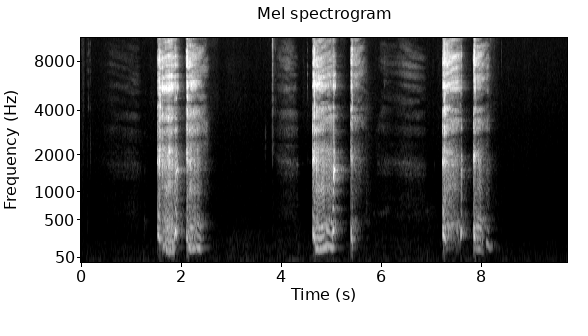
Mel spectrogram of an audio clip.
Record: three_cough_length: 9.7 s
three_cough_amplitude: 6962
three_cough_signal_mean_std_ratio: 0.36
survey_phase: beta (2021-08-13 to 2022-03-07)
age: 18-44
gender: Female
wearing_mask: 'No'
symptom_cough_any: true
symptom_runny_or_blocked_nose: true
symptom_fatigue: true
symptom_fever_high_temperature: true
symptom_headache: true
symptom_change_to_sense_of_smell_or_taste: true
symptom_loss_of_taste: true
symptom_other: true
symptom_onset: 4 days
smoker_status: Ex-smoker
respiratory_condition_asthma: false
respiratory_condition_other: false
recruitment_source: Test and Trace
submission_delay: 2 days
covid_test_result: Positive
covid_test_method: RT-qPCR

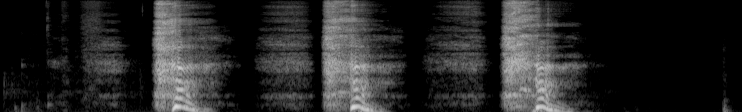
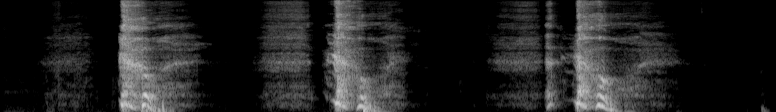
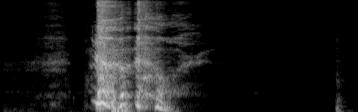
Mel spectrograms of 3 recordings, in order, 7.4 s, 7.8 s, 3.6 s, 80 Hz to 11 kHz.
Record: exhalation_length: 7.4 s
exhalation_amplitude: 32768
exhalation_signal_mean_std_ratio: 0.38
three_cough_length: 7.8 s
three_cough_amplitude: 32768
three_cough_signal_mean_std_ratio: 0.33
cough_length: 3.6 s
cough_amplitude: 32768
cough_signal_mean_std_ratio: 0.32
survey_phase: beta (2021-08-13 to 2022-03-07)
age: 45-64
gender: Male
wearing_mask: 'No'
symptom_none: true
smoker_status: Ex-smoker
respiratory_condition_asthma: false
respiratory_condition_other: false
recruitment_source: REACT
submission_delay: 4 days
covid_test_result: Negative
covid_test_method: RT-qPCR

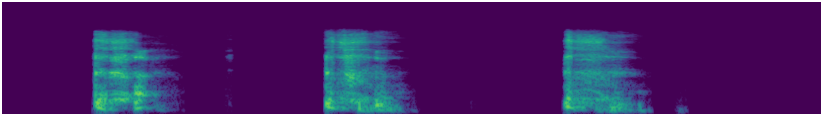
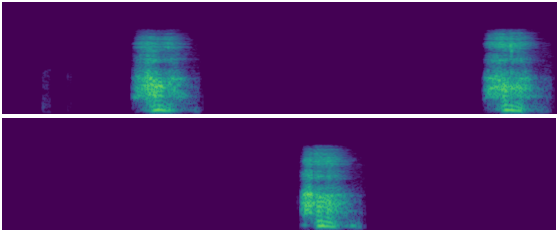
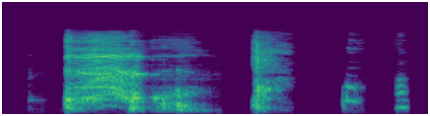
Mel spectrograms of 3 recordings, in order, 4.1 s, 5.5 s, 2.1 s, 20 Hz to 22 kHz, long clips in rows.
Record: three_cough_length: 4.1 s
three_cough_amplitude: 27648
three_cough_signal_mean_std_ratio: 0.33
exhalation_length: 5.5 s
exhalation_amplitude: 27450
exhalation_signal_mean_std_ratio: 0.26
cough_length: 2.1 s
cough_amplitude: 27865
cough_signal_mean_std_ratio: 0.47
survey_phase: beta (2021-08-13 to 2022-03-07)
age: 45-64
gender: Male
wearing_mask: 'No'
symptom_none: true
smoker_status: Ex-smoker
respiratory_condition_asthma: false
respiratory_condition_other: false
recruitment_source: REACT
submission_delay: 2 days
covid_test_result: Negative
covid_test_method: RT-qPCR
influenza_a_test_result: Negative
influenza_b_test_result: Negative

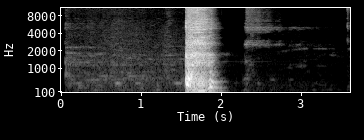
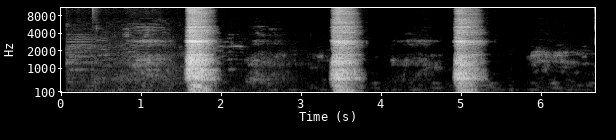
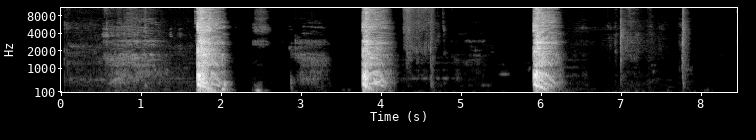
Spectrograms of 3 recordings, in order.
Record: cough_length: 3.6 s
cough_amplitude: 32768
cough_signal_mean_std_ratio: 0.25
exhalation_length: 6.7 s
exhalation_amplitude: 32767
exhalation_signal_mean_std_ratio: 0.27
three_cough_length: 8.5 s
three_cough_amplitude: 32768
three_cough_signal_mean_std_ratio: 0.22
survey_phase: beta (2021-08-13 to 2022-03-07)
age: 45-64
gender: Female
wearing_mask: 'No'
symptom_none: true
smoker_status: Never smoked
respiratory_condition_asthma: false
respiratory_condition_other: false
recruitment_source: REACT
submission_delay: 0 days
covid_test_result: Negative
covid_test_method: RT-qPCR
influenza_a_test_result: Negative
influenza_b_test_result: Negative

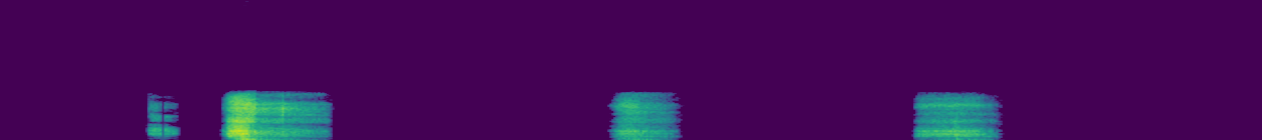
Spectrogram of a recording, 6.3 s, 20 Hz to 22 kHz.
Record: exhalation_length: 6.3 s
exhalation_amplitude: 30197
exhalation_signal_mean_std_ratio: 0.15
survey_phase: beta (2021-08-13 to 2022-03-07)
age: 18-44
gender: Female
wearing_mask: 'No'
symptom_cough_any: true
symptom_fatigue: true
symptom_headache: true
symptom_onset: 6 days
smoker_status: Never smoked
respiratory_condition_asthma: false
respiratory_condition_other: false
recruitment_source: Test and Trace
submission_delay: 1 day
covid_test_result: Positive
covid_test_method: ePCR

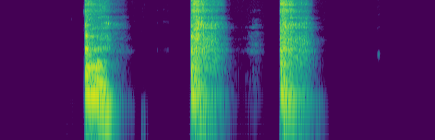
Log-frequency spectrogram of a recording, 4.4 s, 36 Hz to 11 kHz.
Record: three_cough_length: 4.4 s
three_cough_amplitude: 32767
three_cough_signal_mean_std_ratio: 0.29
survey_phase: beta (2021-08-13 to 2022-03-07)
age: 18-44
gender: Male
wearing_mask: 'No'
symptom_none: true
smoker_status: Never smoked
respiratory_condition_asthma: false
respiratory_condition_other: false
recruitment_source: REACT
submission_delay: 2 days
covid_test_result: Negative
covid_test_method: RT-qPCR
influenza_a_test_result: Negative
influenza_b_test_result: Negative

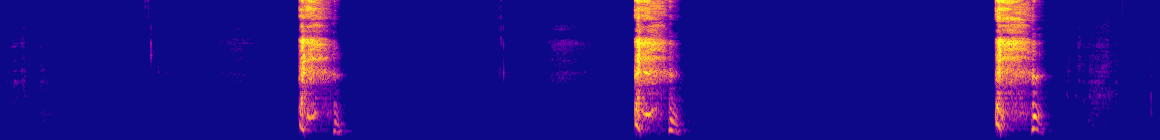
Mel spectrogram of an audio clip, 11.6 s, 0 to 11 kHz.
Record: three_cough_length: 11.6 s
three_cough_amplitude: 32323
three_cough_signal_mean_std_ratio: 0.23
survey_phase: beta (2021-08-13 to 2022-03-07)
age: 45-64
gender: Female
wearing_mask: 'No'
symptom_none: true
symptom_onset: 3 days
smoker_status: Never smoked
respiratory_condition_asthma: false
respiratory_condition_other: false
recruitment_source: REACT
submission_delay: 1 day
covid_test_result: Negative
covid_test_method: RT-qPCR
influenza_a_test_result: Negative
influenza_b_test_result: Negative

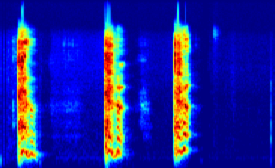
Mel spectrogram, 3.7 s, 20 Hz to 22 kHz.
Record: three_cough_length: 3.7 s
three_cough_amplitude: 32767
three_cough_signal_mean_std_ratio: 0.34
survey_phase: beta (2021-08-13 to 2022-03-07)
age: 65+
gender: Female
wearing_mask: 'No'
symptom_cough_any: true
symptom_runny_or_blocked_nose: true
smoker_status: Ex-smoker
respiratory_condition_asthma: false
respiratory_condition_other: false
recruitment_source: REACT
submission_delay: 2 days
covid_test_result: Negative
covid_test_method: RT-qPCR
influenza_a_test_result: Negative
influenza_b_test_result: Negative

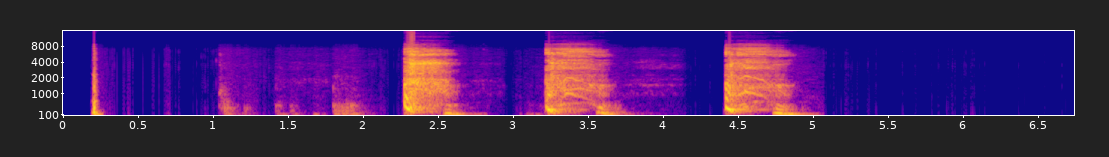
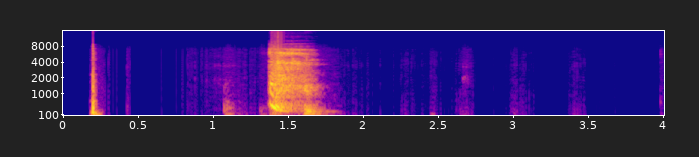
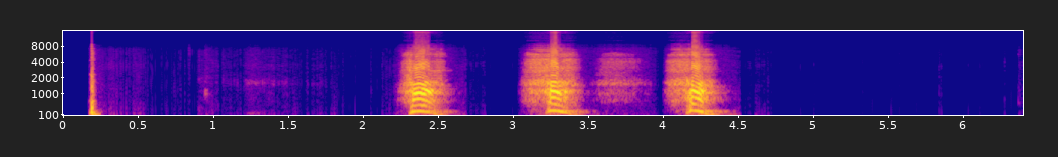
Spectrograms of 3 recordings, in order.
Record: three_cough_length: 6.7 s
three_cough_amplitude: 32229
three_cough_signal_mean_std_ratio: 0.31
cough_length: 4.0 s
cough_amplitude: 30067
cough_signal_mean_std_ratio: 0.22
exhalation_length: 6.4 s
exhalation_amplitude: 32768
exhalation_signal_mean_std_ratio: 0.26
survey_phase: beta (2021-08-13 to 2022-03-07)
age: 65+
gender: Female
wearing_mask: 'No'
symptom_none: true
smoker_status: Ex-smoker
respiratory_condition_asthma: false
respiratory_condition_other: false
recruitment_source: REACT
submission_delay: 1 day
covid_test_result: Negative
covid_test_method: RT-qPCR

